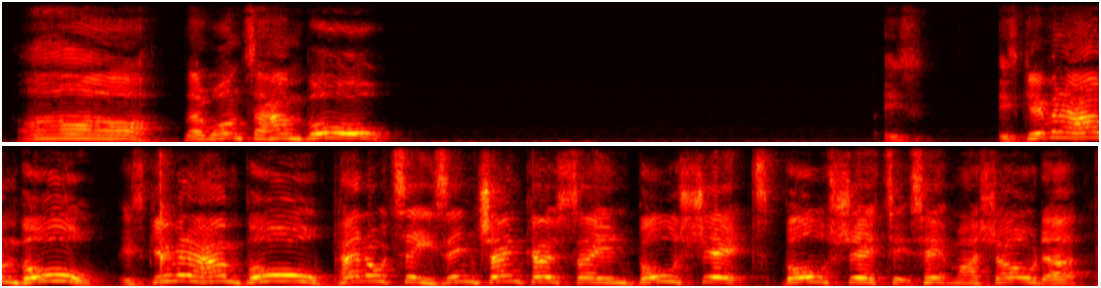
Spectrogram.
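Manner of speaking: high, loud burst of live commentary; excited shout. Real, not acted. Watchalong host calling a handball penalty, excited shouting. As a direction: shout the penalty drama as it unfolds.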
